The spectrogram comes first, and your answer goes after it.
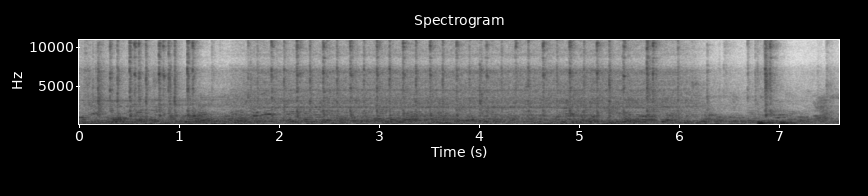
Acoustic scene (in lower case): cafe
